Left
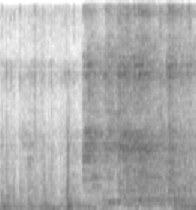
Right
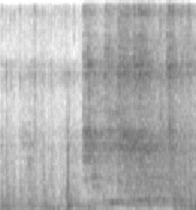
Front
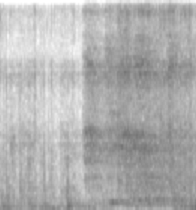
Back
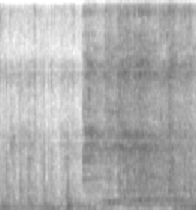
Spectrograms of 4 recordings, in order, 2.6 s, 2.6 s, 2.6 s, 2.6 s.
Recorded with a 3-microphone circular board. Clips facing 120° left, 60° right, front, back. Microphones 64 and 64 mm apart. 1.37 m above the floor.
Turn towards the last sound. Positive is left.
turn(degrees=170)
